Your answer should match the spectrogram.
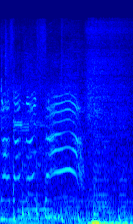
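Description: Anime episode soundtrack: background music under a high character voice calling out, then a sudden thump about one and a half seconds in.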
